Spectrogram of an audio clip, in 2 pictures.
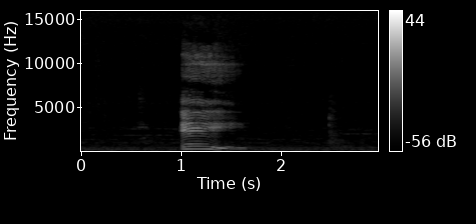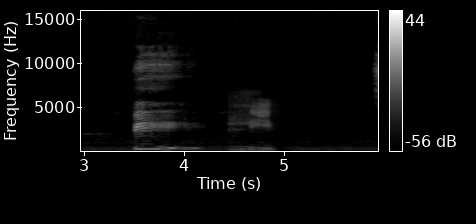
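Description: A woman speaks in short, drawn-out words over an online call.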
